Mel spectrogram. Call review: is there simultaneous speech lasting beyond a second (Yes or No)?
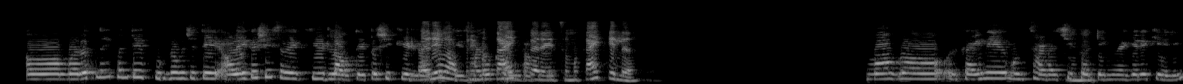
Yes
